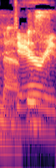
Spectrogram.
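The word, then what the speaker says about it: Derry: A place called Dairy that's not even spelled like Dairy.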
